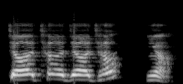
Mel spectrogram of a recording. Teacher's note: ई और च वर्ग य और श का उच्चारण तालु होता है।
